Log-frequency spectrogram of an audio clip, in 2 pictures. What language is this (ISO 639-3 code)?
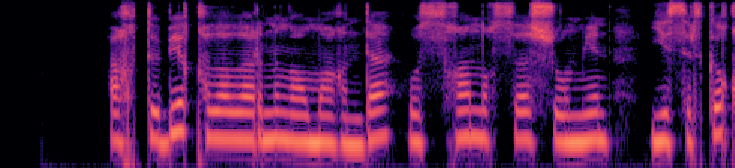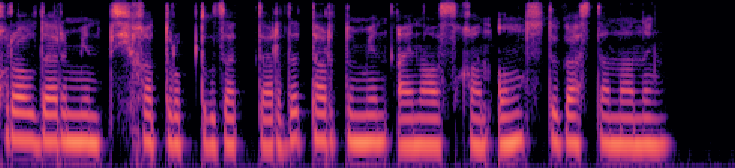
kaz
